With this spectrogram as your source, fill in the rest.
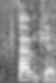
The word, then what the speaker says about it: Famke: Is that how that's pronounced? Famke, yeah. I've always wondered. Famke.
